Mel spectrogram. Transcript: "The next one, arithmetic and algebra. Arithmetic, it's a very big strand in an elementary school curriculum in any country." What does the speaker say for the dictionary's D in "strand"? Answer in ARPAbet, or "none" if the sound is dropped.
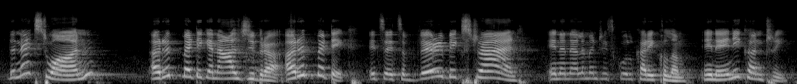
D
